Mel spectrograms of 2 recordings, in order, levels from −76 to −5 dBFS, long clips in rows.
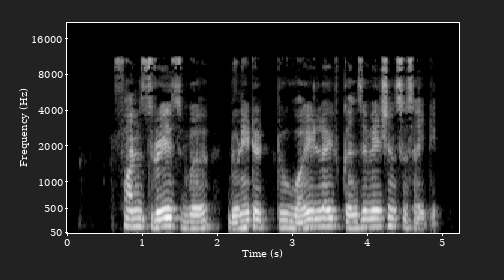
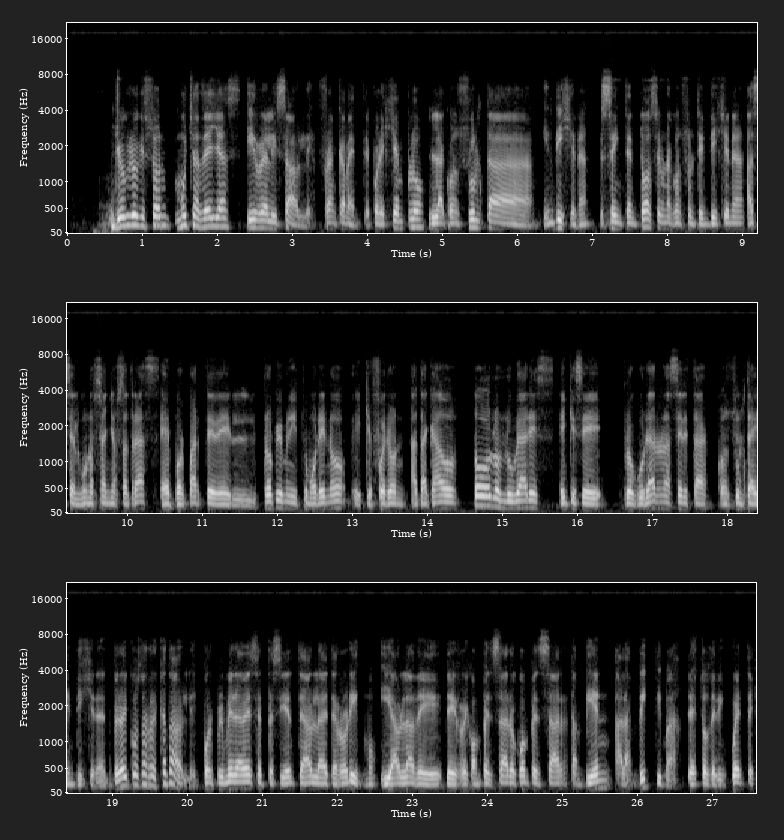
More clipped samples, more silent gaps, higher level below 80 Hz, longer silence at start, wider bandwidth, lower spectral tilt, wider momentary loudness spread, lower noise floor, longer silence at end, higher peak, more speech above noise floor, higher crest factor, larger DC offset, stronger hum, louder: neither; neither; first, -56 dBFS vs -64 dBFS; first, 0.65 s vs 0.45 s; second, 11.5 kHz vs 19 kHz; about the same, -4.5 dB/octave vs -5 dB/octave; first, 13 LU vs 6 LU; first, -63 dBFS vs -48 dBFS; first, 0.3 s vs 0.05 s; first, 0 dBFS vs -8 dBFS; first, 46 dB vs 25 dB; about the same, 16 dB vs 16 dB; neither; neither; first, -17 LUFS vs -24 LUFS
